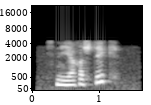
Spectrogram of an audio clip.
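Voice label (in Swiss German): "nierestick", Alsatian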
